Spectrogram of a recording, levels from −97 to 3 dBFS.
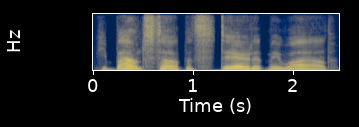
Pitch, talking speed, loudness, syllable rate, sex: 145 Hz, 195 wpm, -19 LUFS, 4.2 syllables/s, male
